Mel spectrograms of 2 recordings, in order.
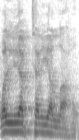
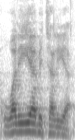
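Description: First: وليبتلي misread as "wal-yabtali", lam vowelless; the common misreading "wal-yabtali" for وليبتلي; mistaken silent lam. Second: وليبتلي drawn out slowly as "wa-li-yabtaliya"; slow corrective "wa-li" in وليبتلي; corrected kasra. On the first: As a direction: drop the i after the lam in وليبتلي. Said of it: "يخطئ فيها بعض الذين يق". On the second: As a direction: sound a clear short i on the lam of وليبتلي. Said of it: "لا، هي". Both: Shown as a demonstration.

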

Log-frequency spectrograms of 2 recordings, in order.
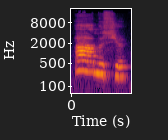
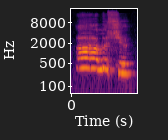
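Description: First: Loud, slow anguished cry of alarm; terrible cry. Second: Higher, louder, slow anguished howl; the loudest, most terrified cry; terrible cry. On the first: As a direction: drag out a terrified wail. (cri terrible, fort et lent) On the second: (cri terrible, plus aigu et plus fort) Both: Acted. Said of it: "cria ces simples mots, mais trois fois répétés".

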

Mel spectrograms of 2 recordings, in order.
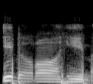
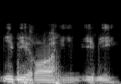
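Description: First: إبراهيم with a silent, unvowelled ب; still ba. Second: إبراهيم said with a short i after the ب; wrong vowelled ba. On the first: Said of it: "القلقلة نبقي الباء فيها ساكنة". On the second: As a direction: mimic the faulty إبي reading. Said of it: "كما يقرأ بعض الإخوة". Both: Shown as a demonstration.

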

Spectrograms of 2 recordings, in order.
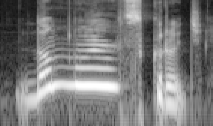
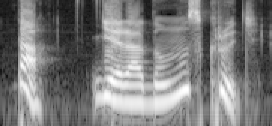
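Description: First: Slow, high laughing guess of the name. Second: Said in the usual way. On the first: A narrator's reading. Wife teasing her husband with her guess, laughing. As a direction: tease him with the answer, laughing, drawn out. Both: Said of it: "adăugă ea râzând".

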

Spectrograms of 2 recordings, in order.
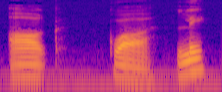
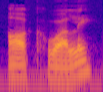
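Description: First: "Aquali" very slowly, in separated syllables; syllable-by-syllable pronunciation. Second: Said in the usual way. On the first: Shown as a demonstration. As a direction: break "Aquali" into drawn-out syllables. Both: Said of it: "it's pronounced like this".

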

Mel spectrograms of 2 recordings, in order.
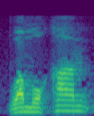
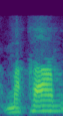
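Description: First: ومقام said with a "u" after the mim, wa-muqam; damma on the mim. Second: مقام said with an "a" after the mim, maqam; fatha on the mim. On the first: Lecturer shows viewers the other reading, ومقام with "mu". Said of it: "بضم الميم". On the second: Lecturer shows viewers a Quranic reading, مقام with "ma". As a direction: open the first vowel of مقام to "ma". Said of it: "تقرأ مقام بالفتح". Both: Shown as a demonstration.

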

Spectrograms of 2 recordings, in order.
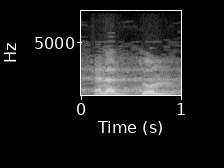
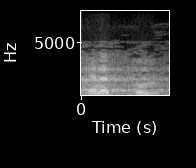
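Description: First: Said in the usual way. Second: "كنزتم" with hissed s for z; zay becomes sin. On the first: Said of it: "استبدال الزاي بالسين". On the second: Shown as a demonstration. Teacher showing an error, "كنزتم" said with sin for zay. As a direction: devoice the z of "كنزتم" into s. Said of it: "تقرأ لحنا".

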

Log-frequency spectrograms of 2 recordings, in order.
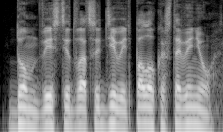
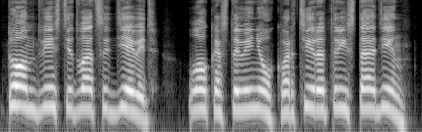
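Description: First: Said in the usual way. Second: High, loud call from far away; a reply calling across the water; faint distant call. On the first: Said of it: "Он был поражён". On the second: A narrator's reading. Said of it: "Слабый, еле слышный ответ". (далёкий крик)

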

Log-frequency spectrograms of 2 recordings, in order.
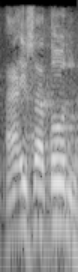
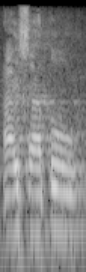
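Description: First: Aisyatun read with a clear final -un nasal ending; wrong reading with nunation. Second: Aisyatu ending on a bare short u, no final n; correct reading. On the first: Teacher demonstrating the mistake to students, Aisyatun with -un. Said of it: "Bacanya apa kira-kira kalau nggak tahu hukumnya". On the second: Teacher showing the class the right form, Aisyatu without n. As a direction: say Aisyatu cleanly, dropping the n. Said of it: "Pasti bacanya apa". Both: Shown as a demonstration.

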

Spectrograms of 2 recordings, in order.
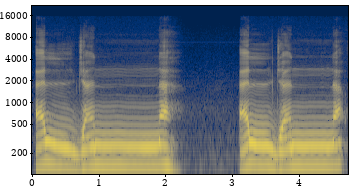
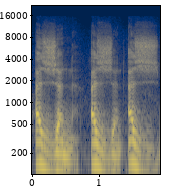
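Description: First: الجنة with the ل held clearly before ج; very slow الجنة, lingering on ل and doubled ن; clear lam demo. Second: الجنة said as "ajjanna", ل dropped; mistaken assimilation. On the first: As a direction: sound every letter of الجنة, ل included. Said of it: "الجيم من الحروف التي تظهر عندها اللام". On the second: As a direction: swallow the ل of الجنة into a doubled ج. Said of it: "يحذف اللام ويدغمها". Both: Shown as a demonstration.

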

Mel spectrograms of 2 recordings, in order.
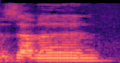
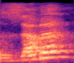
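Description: First: زمان with a long second "aa"; long final vowel. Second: زمن with a short second "a"; short final vowel. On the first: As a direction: say زمان as za-maan, stretching the vowel. (نطق زمان بألف ممدودة بعد الميم) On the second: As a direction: say زمن as za-man, without stretching the vowel. (نطق زمن بفتحة قصيرة على الميم دون مدّ) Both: Shown as a demonstration. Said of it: "فهل يقال زمن ولا زمان".

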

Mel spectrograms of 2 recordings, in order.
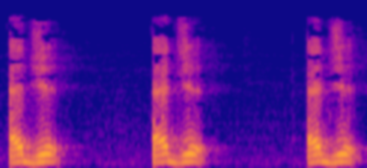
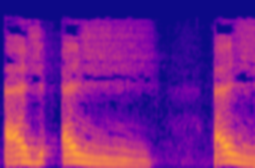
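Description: First: أج from mid-tongue, sound and breath held; correct classical jim. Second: أج with the sound running on, not stopped; colloquial jim. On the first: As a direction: stop أج hard at the middle of the tongue. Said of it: "هكذا". (الجيم الفصيحة شديدة مجهورة) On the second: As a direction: let أج flow like dialect. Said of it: "ولا يقول أحدنا". (جيم عامية يجري معها الصوت) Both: Shown as a demonstration.

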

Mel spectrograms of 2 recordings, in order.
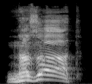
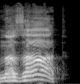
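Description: First: Loud hoarse barked order; hoarse shout. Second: Very loud hoarse yell; hoarse shout. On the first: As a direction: yell it back at the crowd, hoarse. (сиплый крик) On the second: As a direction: bellow the order over the crowd. (сиплый громкий крик) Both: A narrator's reading. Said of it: "закричал он сиплым голосом".

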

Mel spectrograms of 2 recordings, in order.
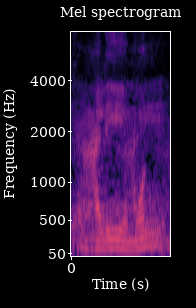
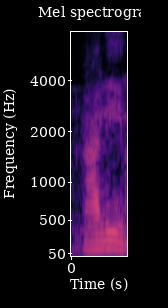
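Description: First: عليم with an audible -un ending, "aleemun"; tanween ending. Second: عليم stopped on a still final m, "aleem"; pausal ending. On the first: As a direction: pronounce عليم in connected recitation, sounding the final n. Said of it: "تنوين". (عليم بالتنوين وصلًا) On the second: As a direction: drop the tanween and close عليم on the m. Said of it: "لو وقفت عليها هتبقى ايه؟". (عليم بميم ساكنة وقفًا) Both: Shown as a demonstration.

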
